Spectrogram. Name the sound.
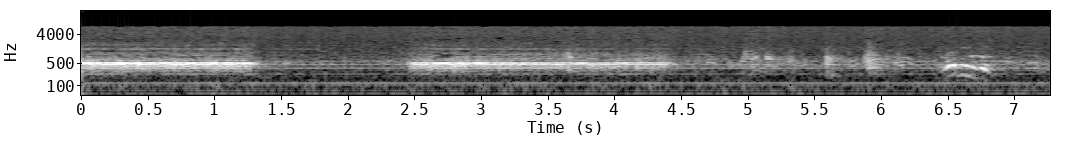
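doorbell ringing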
